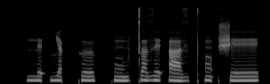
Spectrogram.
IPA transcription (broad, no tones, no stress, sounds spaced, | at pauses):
n e ʔ ʎ a kː ɵː kː ũ v t ɐ z e ʔ a z pʰ õ ʔ ʃ e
